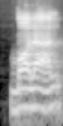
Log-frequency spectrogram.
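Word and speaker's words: ضلال: Dhalal, dha, dhalal, kesesatan, dha itu pakai dhad.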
